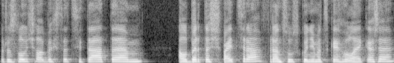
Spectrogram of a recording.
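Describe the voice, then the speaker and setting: A woman speaks at a moderate pace in a fairly high voice with monotone, flat intonation. The sound is dry and close, with no echo. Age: 30s. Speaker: podcast host, co-founder of a healthcare communication portal. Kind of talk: scripted podcast narration.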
